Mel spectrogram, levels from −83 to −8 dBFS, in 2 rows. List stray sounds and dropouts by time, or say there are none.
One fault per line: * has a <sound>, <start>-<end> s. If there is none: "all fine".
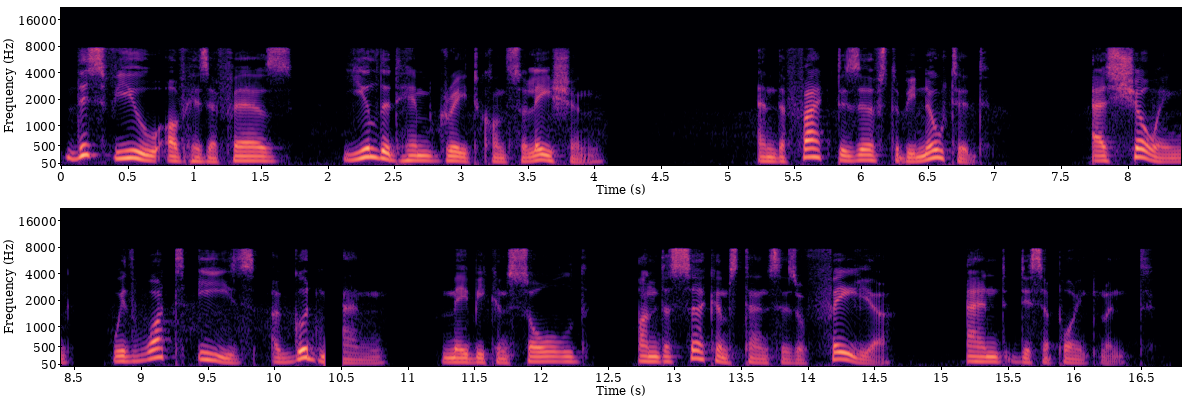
* has a dropout, 10.4-10.5 s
